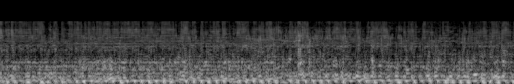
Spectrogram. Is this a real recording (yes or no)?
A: no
